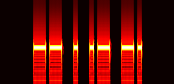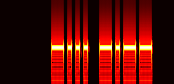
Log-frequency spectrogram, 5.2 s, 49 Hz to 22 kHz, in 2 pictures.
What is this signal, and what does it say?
Morse code, heard as a keyed tone, about 20 wpm, 700 Hz. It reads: MEAN BY
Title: 3x Word-Spacing - Sentences from Top 200 Words - 20wpm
